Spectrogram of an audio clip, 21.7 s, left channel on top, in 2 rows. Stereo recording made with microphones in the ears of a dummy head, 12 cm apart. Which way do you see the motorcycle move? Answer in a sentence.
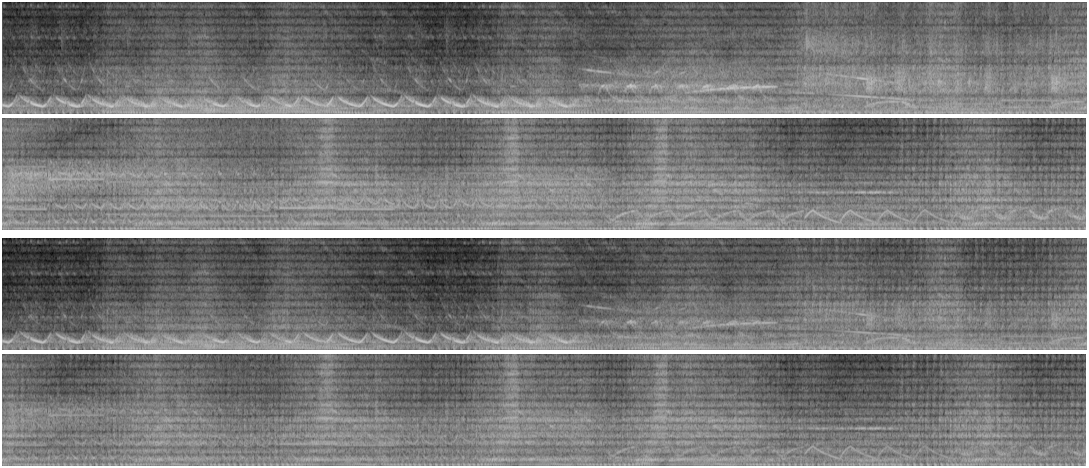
In this clip you hear the motorcycle stay put.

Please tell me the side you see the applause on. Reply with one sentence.
You can hear the applause on the left.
